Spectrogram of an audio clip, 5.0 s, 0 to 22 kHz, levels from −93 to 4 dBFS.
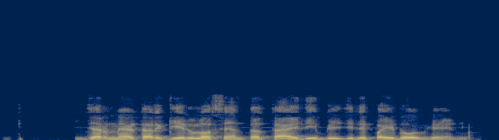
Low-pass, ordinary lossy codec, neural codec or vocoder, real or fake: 7.2 kHz; MP3, 48 kbps; codec, 16 kHz, 2 kbps, FunCodec, trained on LibriTTS, 25 frames a second; fake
